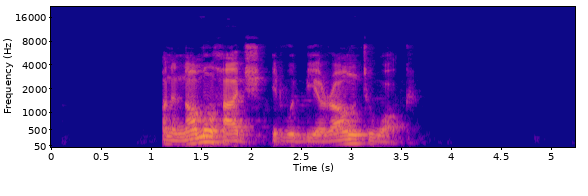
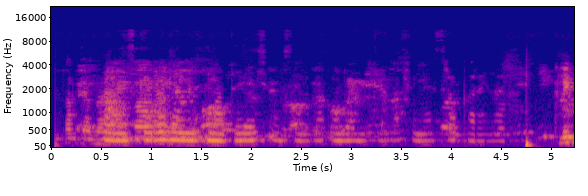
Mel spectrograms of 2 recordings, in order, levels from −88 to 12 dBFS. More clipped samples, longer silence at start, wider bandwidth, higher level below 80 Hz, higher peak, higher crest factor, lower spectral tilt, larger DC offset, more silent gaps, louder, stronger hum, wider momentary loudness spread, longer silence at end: neither; first, 1.1 s vs 0.05 s; second, 7.6 kHz vs 10.5 kHz; second, -64 dBFS vs -42 dBFS; first, -4 dBFS vs -8 dBFS; about the same, 20 dB vs 18 dB; second, -5.5 dB/octave vs -8.5 dB/octave; neither; neither; first, -21 LUFS vs -25 LUFS; neither; second, 13 LU vs 20 LU; first, 1.75 s vs 0 s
